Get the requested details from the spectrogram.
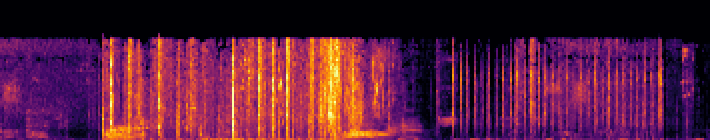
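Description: A rifle fires rapid bursts at close range.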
